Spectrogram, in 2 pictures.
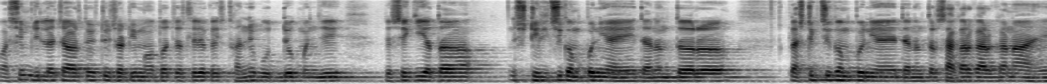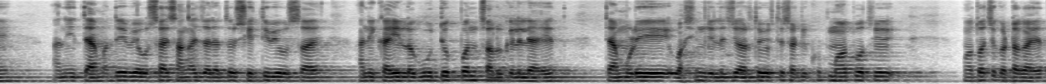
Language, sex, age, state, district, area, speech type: Marathi, male, 18-30, Maharashtra, Washim, rural, spontaneous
